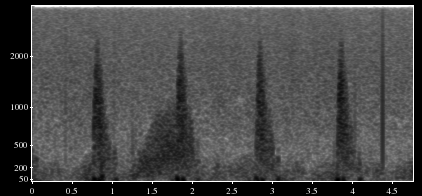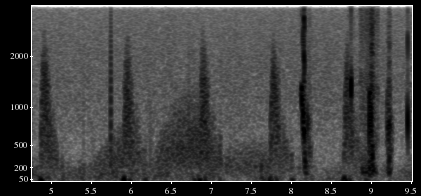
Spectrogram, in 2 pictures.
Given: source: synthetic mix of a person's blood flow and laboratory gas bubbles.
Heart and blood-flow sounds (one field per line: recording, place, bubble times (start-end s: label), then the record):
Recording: Doppler ultrasound of blood flow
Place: subclavian vein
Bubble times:
8.10-8.27 s: bubbles
8.71-8.79 s: bubbles
8.86-9.10 s: bubbles
9.19-9.28 s: bubbles
9.43-9.52 s: bubbles
From the record:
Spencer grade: 2 (many but less than half of the cardiac periods contain bubble signals, singularly or in groups)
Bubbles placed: anywhere in the cardiac cycle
